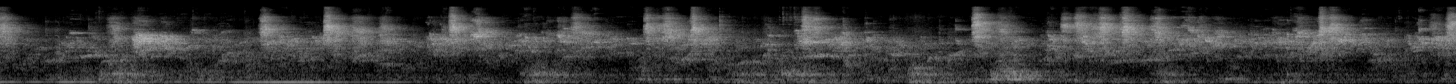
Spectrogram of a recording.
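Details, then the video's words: Yellow budgerigars caring for a nest of four hatching eggs on day 7, the hungry young calling: bursts of raspy, high squawking and chirping in uneven rapid runs, some louder peaks, with faint low hum early on. "yellow budgies take caire of their nest and hatching 4 eggs and they are very hungry"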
